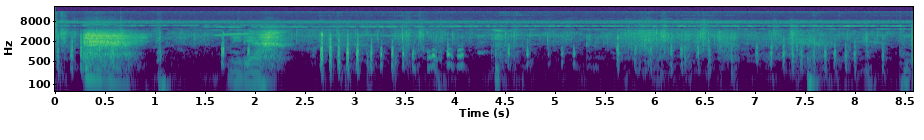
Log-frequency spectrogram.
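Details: Freshly trapped wild red junglefowl cock with yellow plumage, caught using a decoy. Two harsh squawks open the recording, followed by rapid clicking and rustling from handling, with men talking nearby.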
